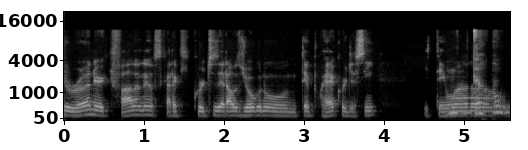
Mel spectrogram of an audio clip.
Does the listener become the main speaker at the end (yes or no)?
no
